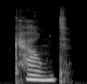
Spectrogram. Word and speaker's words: count: Count, c o u n t, count, c 发 k，o u 字母组合发 ow，n 发鼻音嗯，t 发 t，count, count，注意不要读成 count，count，它是一个动词或者名词，表示数数或者重要。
